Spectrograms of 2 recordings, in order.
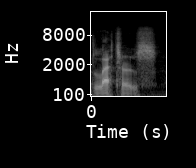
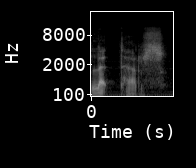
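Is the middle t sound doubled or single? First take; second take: Single; Doubled. First: The middle t sound is short and single. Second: The middle t sound is held and doubled. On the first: "the English word letters" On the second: "if you were speaking it in Latin, would be pronounced letters"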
